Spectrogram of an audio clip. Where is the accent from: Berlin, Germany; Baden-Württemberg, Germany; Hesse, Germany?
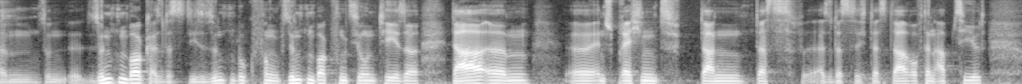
Berlin, Germany; Also ich bin aus Berlin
